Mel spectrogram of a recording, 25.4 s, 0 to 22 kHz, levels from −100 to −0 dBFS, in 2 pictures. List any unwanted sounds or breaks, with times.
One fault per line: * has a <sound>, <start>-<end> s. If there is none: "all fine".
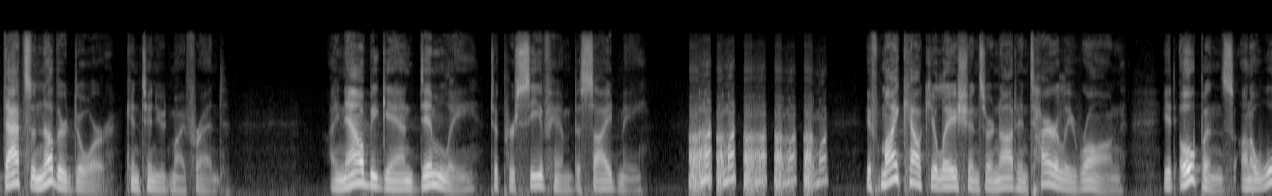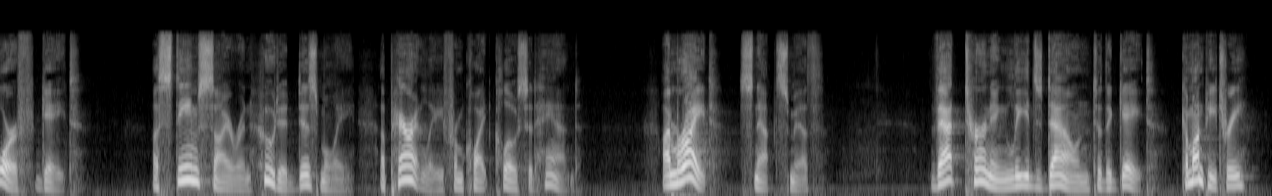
* has a laugh, 6.9-8.3 s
